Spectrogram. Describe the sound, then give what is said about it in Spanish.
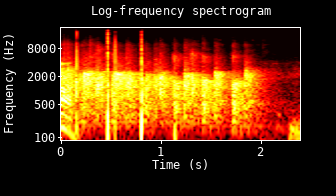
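An audience applauds a young bullfighter, the leader of the Andalusian novillada circuit, as he is welcomed: a dense wash of clapping with a few sharp, louder claps standing out, holding steady before tapering off at the end. “Qué ovación, te has gusto, eh, ¿eh, Torero?”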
